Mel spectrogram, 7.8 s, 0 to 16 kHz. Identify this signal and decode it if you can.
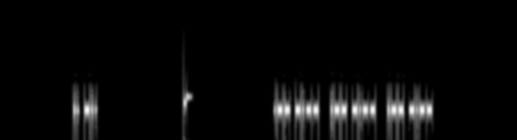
Morse code, heard as a keyed tone, about 44 wpm, 700 Hz. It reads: ID WY WY WY
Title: US States Repeated 3x 45wpm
